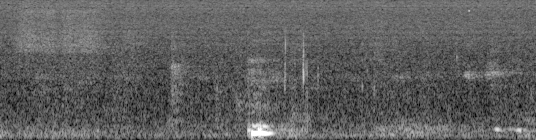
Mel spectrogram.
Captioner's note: silence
